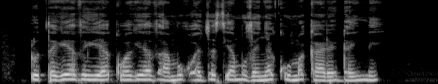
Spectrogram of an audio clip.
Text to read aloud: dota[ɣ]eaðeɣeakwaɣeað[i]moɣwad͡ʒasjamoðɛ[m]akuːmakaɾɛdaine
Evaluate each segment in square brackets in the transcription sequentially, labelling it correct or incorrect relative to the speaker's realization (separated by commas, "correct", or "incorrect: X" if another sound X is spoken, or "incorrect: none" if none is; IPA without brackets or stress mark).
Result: correct, incorrect: a, incorrect: ɲ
